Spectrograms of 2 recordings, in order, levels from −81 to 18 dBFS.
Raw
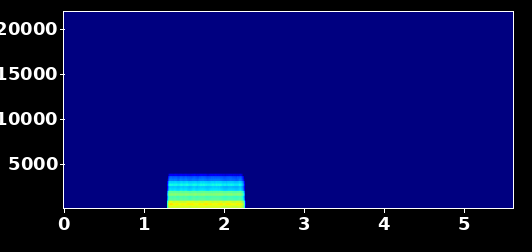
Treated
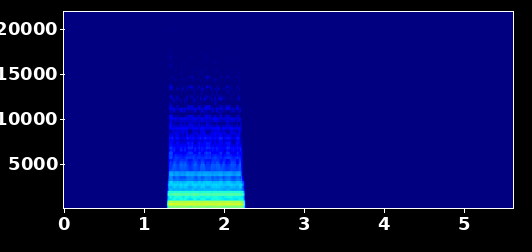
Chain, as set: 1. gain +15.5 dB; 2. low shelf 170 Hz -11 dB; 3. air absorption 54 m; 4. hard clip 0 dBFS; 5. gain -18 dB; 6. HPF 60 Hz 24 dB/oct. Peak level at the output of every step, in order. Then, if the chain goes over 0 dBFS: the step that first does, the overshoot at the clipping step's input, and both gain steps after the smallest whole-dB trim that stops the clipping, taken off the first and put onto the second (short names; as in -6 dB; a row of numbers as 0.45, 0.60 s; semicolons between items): +7.5, +7.0, +7.0, 0.0, -18.0, -15.0 dBFS; step 1, 7.0 dB; step 1 +8.5 dB, step 5 -11 dB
